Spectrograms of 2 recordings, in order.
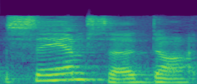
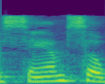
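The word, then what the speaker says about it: SAMHSA: another group called it's an online group called Samsa gov and it's a government agency and it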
